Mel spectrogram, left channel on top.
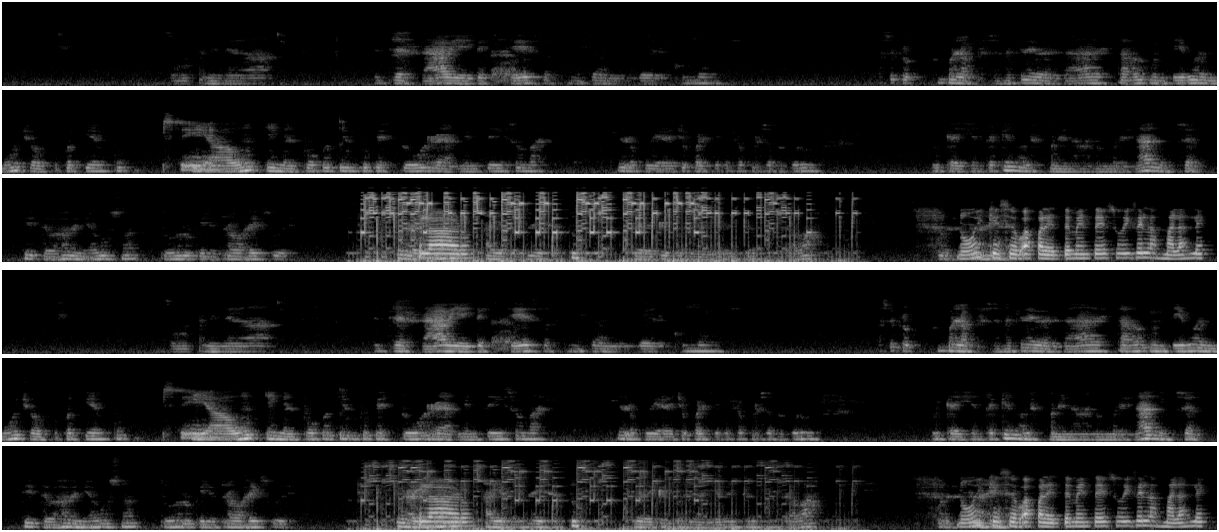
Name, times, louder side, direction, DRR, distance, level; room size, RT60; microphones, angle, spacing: voice 1, 1.7-2.7 3.7-7.2 8.8-9.1 9.4-13.4 14.0-17.6 18.3-20.6 21.4-24.1 24.5-27.2 27.8-30.1 30.6-32.5 33.6-34.5, right 3 dB, 75° right, 1.6 m, -32 dB
voice 2, 13.8-14.4 28.5-29.0 33.5-36.3, left 2 dB, 10° left, 0.6 m, -23 dB
sound 1, 27.8-32.9, left 11 dB, 80° left, 0.7 m, -24 dB
6.7 x 6.3 x 6.0 m
head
